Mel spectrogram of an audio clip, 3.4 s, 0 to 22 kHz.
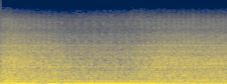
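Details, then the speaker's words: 1985 Jaguar XJ6 Sovereign six-cylinder, owner's complaint is surging when accelerating: here it starts fine and idles with a deep, even rumble, no hunting or surging over several seconds; normal idle, surging not occurring now. "The problem that I have, there it goes, it's starting fine and it's idling fine."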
